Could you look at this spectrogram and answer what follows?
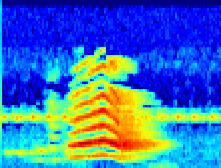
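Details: Indian ringneck parakeet kept as a talkative pet, giving a single rising then falling whistled call of under a second, with a faint steady high tone in the background.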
